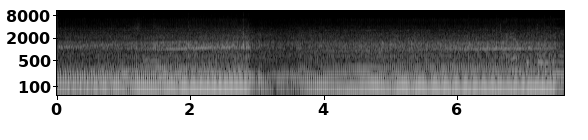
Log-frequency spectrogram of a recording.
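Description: A Yamaha R15M V4 motorcycle engine drones steadily as it climbs a hill, briefly dipping in the middle before pulling strongly again, close and continuous throughout.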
